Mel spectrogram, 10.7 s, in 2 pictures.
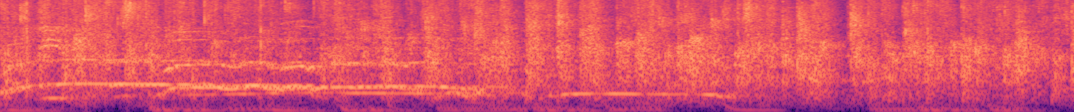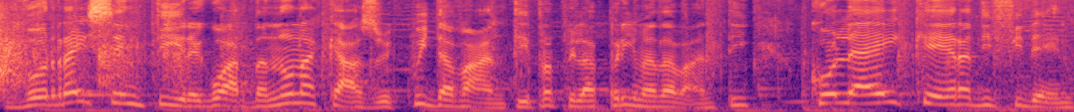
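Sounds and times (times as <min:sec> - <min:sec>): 
live audience applause: 0:00.0 - 0:06.0
speech: 0:05.5 - 0:10.7.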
